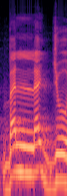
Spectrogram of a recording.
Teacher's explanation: Balalaju, tak, matikan lam, masukkan lam ke pertama ke lam yang kedua dengan tasydid dia, maka kita baca balaju.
